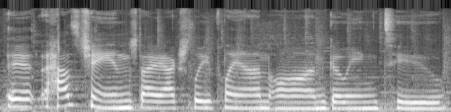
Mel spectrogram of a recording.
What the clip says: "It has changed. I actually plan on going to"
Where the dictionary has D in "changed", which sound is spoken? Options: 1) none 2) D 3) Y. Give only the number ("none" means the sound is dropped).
2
